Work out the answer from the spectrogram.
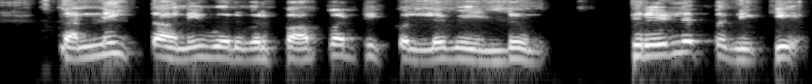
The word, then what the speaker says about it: திரௌபதி: திரௌபதி pronounce பண்ணுங்க மாதாஜி. திரௌபதி.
